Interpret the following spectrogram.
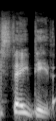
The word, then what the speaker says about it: stETH: I like staked ETH, STETH, I get it. Yeah. STETH, you pronounce it staked ETH.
